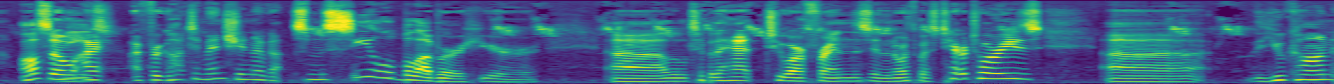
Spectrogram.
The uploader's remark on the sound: LIVE from Trinity–Bellwoods Park in Toronto’s west end… at least until tragedy intervenes.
